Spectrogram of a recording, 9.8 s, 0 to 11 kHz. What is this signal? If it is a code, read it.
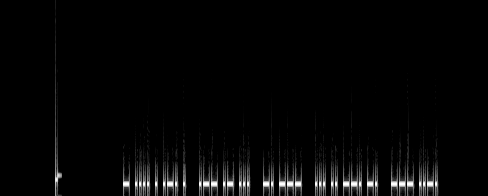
Morse code, heard as a keyed tone, about 30 wpm, 700 Hz. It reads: THERE WAS NO SIGN OF
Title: Sets of 5 Words Encore2 30wpm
